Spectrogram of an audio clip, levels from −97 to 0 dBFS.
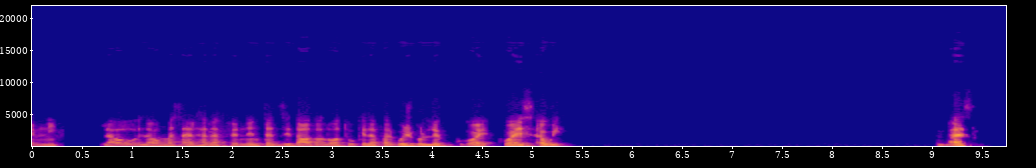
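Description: From 0.68 s to 5.37 s the level climbs steadily by about 16 dB. This is automatic gain rising. The gain control judged the input too quiet and kept turning it up. Speech and background noise swell together, so the room grows along with the voice.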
